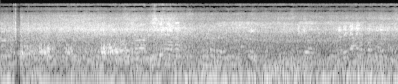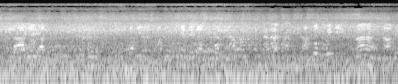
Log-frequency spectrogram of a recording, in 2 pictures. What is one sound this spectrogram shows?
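Plastic scooter panels click and rattle as hands work on them.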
